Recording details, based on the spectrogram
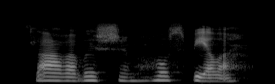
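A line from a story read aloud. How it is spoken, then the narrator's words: Tired woman's exhale. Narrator (Russian): Устало выдохнула женщина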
